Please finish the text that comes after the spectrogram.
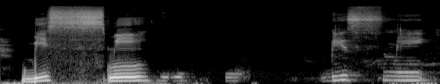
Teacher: ketika melafalkan es sampai melafalkan huruf berikutnya setelah sin sukun itu ngalir ngalir terus nafasnya, suaranya, desisannya.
